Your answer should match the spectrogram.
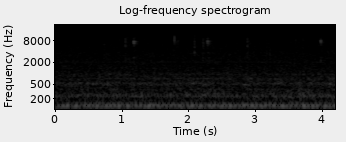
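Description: Near silence with a few faint computer mouse clicks, spread over the second and third seconds.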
